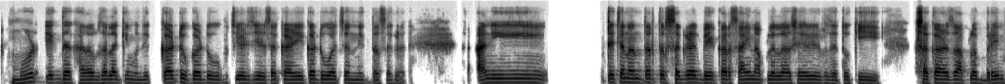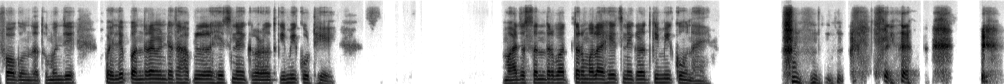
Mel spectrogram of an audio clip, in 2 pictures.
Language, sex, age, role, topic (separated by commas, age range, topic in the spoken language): Marathi, male, 20-24, guest, तुला कसं कळतं की तुला पुरेशी झोप मिळालीय का?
